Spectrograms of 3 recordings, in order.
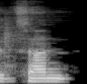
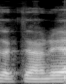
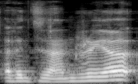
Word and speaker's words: Exandria: We're back to our land of the wonder, that is Exandria. Yeah, it is Exandria. I don't know why I was going to pronounce it as Alexandria.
